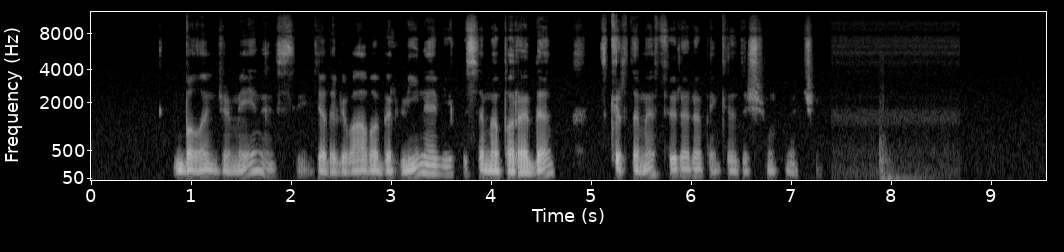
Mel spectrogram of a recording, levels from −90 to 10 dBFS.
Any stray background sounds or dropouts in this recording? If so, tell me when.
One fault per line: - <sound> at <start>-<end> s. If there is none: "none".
- thud at 7.9-8.5 s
